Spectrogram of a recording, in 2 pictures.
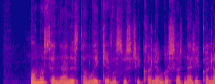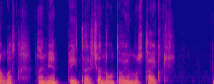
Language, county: Lithuanian, Alytus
